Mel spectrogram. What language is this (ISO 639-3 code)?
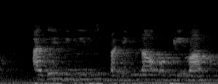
tam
